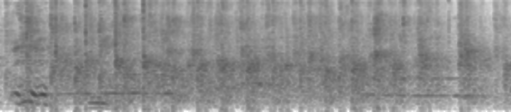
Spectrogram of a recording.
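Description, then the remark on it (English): A crowd applauds steadily, many hands clapping in a dense, continuous patter with a few voices calling out faintly underneath. “I feel your clap.”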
